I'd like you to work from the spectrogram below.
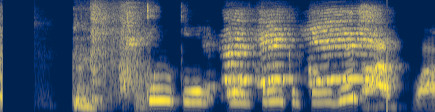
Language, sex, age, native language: Icelandic, male, 8, Italian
